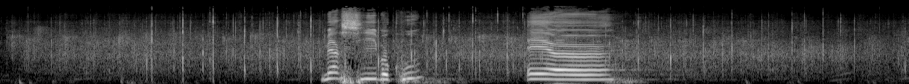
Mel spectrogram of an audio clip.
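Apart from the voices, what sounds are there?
audience applause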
